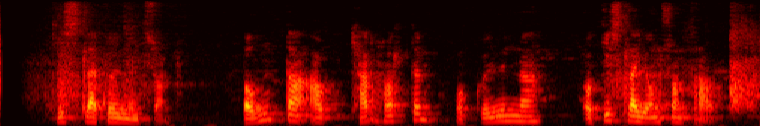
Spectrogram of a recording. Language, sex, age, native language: Icelandic, male, 30-39, Icelandic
